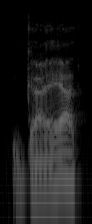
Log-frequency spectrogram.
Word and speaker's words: Gaja To Ja: to you is what is the vision of guyot 2ja we pronounce it well it's it's a Polish it's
